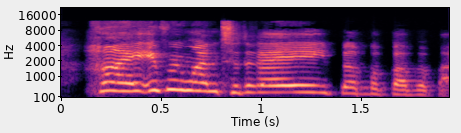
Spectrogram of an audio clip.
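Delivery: high, loud, excited and full of pep. Demonstrating how to open a podcast so listeners feel excited, excited and energetic. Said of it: "faster pitch and more energy in your voice".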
